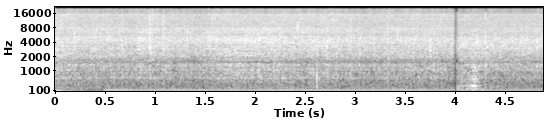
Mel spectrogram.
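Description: A pound of ground beef frying in a skillet, a steady loud sizzle with a low hum underneath and one brief stir or scrape near the end.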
